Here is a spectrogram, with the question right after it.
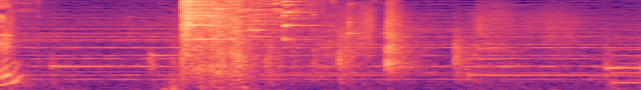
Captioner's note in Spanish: Estrépito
